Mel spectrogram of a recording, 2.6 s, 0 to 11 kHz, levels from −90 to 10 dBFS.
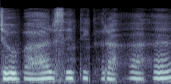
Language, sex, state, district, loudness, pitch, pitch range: Hindi, female, Jharkhand, Deoghar, -17 LUFS, 230 Hz, 220-240 Hz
